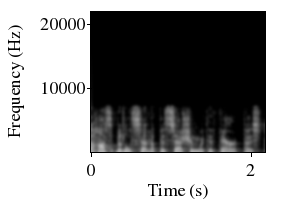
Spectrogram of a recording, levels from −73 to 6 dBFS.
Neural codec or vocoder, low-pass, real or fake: none; 7.2 kHz; real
